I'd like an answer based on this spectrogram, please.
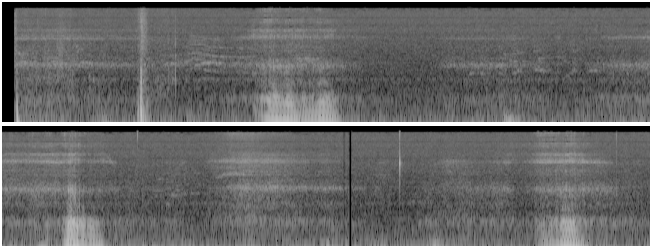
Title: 🔴Live: Snores Live ASMR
